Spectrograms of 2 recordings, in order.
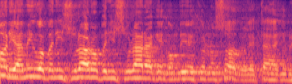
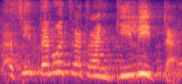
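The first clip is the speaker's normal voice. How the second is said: laid-back islander; 10 semitones higher, 4 dB louder than usual. Retold or imitated. Comedian voices a relaxed islander telling a tourist not to hurry. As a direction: tell him to go for coffee, no rush.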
